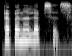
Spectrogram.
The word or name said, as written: epanalepsis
